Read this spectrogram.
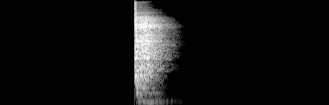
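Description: Small metal parts click.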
